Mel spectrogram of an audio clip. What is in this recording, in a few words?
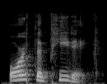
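"orthopaedic", medical English, British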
